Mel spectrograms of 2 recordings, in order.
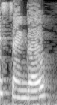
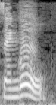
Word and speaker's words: Sangoel: his teammates ran up hey sango my name is sangol he called softly as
